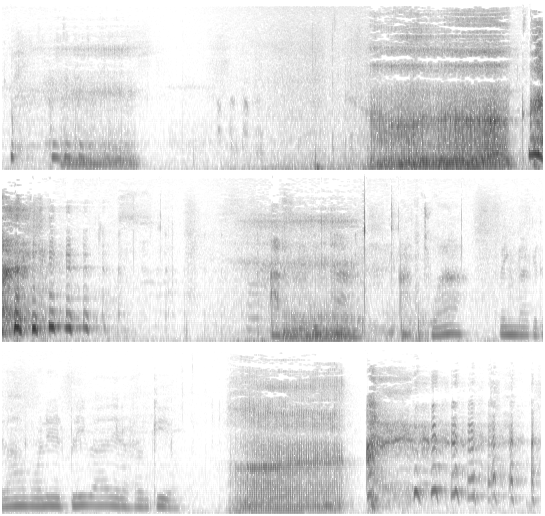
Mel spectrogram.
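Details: Sleeping man, said by bystanders to have been drinking, snoring: loud, rough snoring breaths with pauses between them, and laughter and talk from people nearby.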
